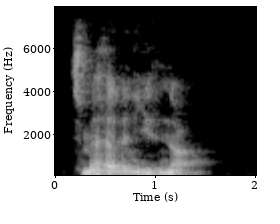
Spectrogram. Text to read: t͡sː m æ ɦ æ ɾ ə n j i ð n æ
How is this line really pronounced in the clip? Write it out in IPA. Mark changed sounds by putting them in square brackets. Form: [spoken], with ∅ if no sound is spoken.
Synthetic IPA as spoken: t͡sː m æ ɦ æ [l] ə n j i ð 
